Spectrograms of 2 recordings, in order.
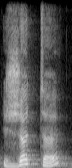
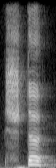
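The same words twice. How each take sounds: First: Both words are said fully with their vowels. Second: The two words run together with a dropped vowel. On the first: "Instead of je te" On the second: "in French, we say je te"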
